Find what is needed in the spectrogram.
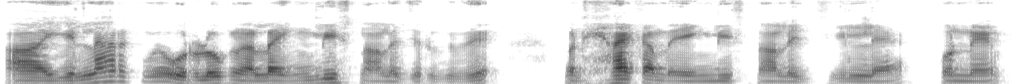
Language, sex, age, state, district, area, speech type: Tamil, male, 30-45, Tamil Nadu, Krishnagiri, rural, spontaneous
